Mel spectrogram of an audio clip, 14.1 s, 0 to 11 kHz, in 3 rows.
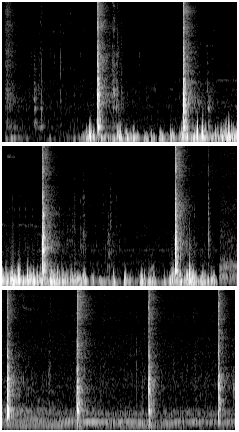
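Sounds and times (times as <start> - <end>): machete chopping bamboo: 1.8 - 2.4, 3.6 - 4.1, 5.5 - 5.9, 8.1 - 8.6, 9.4 - 9.8, 10.8 - 11.3, 12.3 - 12.6, 13.7 - 14.0.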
